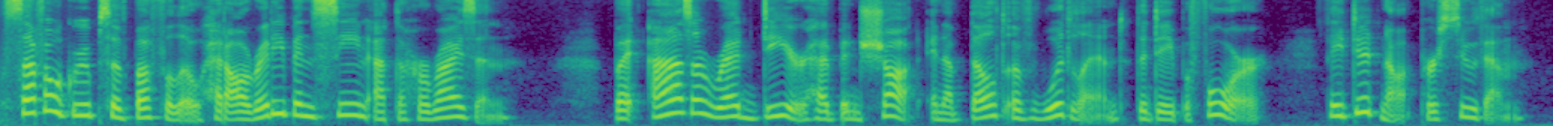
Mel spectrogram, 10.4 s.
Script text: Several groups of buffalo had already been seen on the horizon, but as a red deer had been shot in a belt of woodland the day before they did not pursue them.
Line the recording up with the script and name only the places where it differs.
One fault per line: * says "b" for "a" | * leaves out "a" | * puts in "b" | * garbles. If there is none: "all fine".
* says "at" for "on"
